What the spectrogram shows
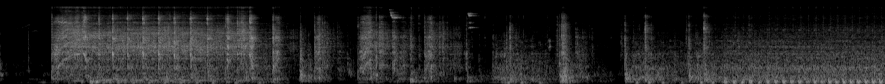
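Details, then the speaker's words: Motorcycle carburetor reinstalled after a fix for flooding, first start: engine fires and settles into a fairly even, rapid idle over some handling clatter, with no stumbling or flooding sound. "Coba kita hidupkan semoga tidak banjir lagi"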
